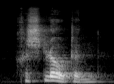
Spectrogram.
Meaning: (adjective) closed; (verb) past participle of sluiten
- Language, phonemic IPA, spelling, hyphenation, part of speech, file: Dutch, /ɣəˈsloːtə(n)/, gesloten, ge‧slo‧ten, adjective / verb, Nl-gesloten.ogg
